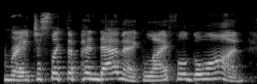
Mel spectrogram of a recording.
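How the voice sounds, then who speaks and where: A woman's voice: fairly high pitch, moderate pace, fairly bright tone. A woman co-hosting a talk show, chatting casually and agreeing along. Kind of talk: casual supportive banter.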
